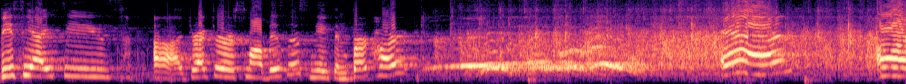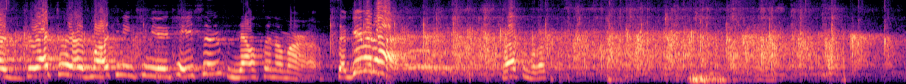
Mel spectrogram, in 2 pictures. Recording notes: Here is an audio recording from the recent Demo Day.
